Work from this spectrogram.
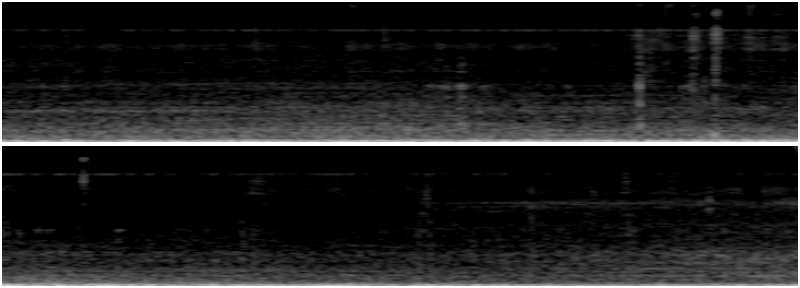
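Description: A deep steady drone and low rumble, nothing sharp on top; a vibration noise at idle whose cause isn't yet pinned down.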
